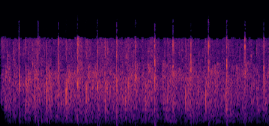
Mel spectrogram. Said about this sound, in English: It gives me great pleasure to introduce our candidates, and please join me in another round of applause for them.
